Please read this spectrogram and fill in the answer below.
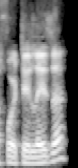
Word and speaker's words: Fortaleza: this one uh leftover am i saying it right the title for la forte lasa yeah yeah and and that translates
